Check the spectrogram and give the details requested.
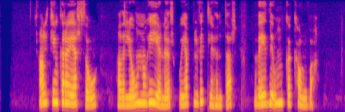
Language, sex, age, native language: Icelandic, female, 30-39, Icelandic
